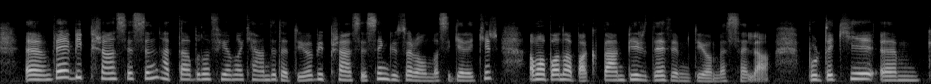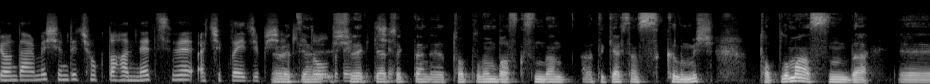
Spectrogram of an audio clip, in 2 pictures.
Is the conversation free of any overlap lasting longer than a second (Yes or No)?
No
